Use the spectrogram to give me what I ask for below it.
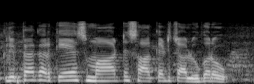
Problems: background sounds at intervals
